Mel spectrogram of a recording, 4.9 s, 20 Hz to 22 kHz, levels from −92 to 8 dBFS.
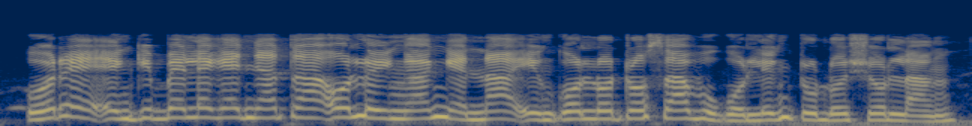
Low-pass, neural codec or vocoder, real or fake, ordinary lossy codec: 7.2 kHz; none; real; none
